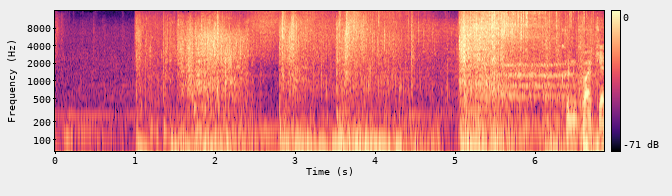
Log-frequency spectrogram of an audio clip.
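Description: Heavy weapon blows land with loud thuds.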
